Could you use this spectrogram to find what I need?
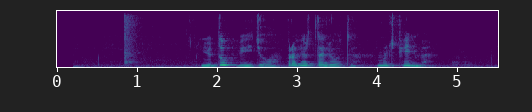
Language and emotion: Russian, neutral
